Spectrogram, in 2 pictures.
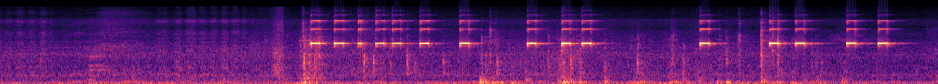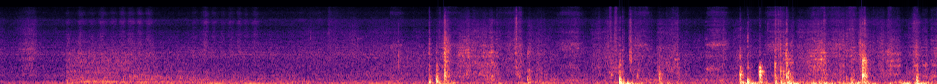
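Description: Green cross-line laser level beeping in quick, irregular runs of short high beeps, the warning such levels give when tilted out of their self-levelling range. Near the end come a few knocks and shuffling.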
